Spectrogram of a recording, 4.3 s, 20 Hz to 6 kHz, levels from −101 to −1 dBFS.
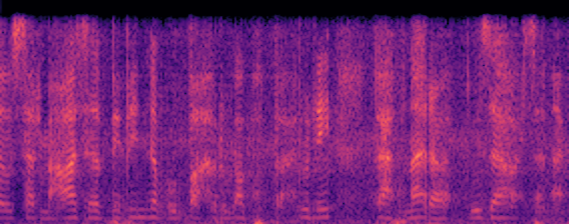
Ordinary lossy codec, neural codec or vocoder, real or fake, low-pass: none; codec, 16 kHz, 0.8 kbps, ZipCodec; fake; 5.4 kHz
